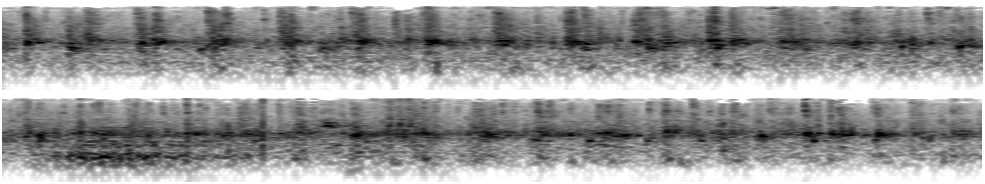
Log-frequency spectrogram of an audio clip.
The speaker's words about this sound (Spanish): sale del castillo a caballo seguido por Debeir y su escolta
